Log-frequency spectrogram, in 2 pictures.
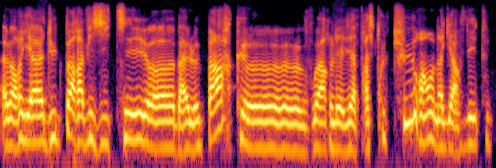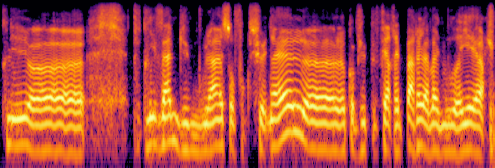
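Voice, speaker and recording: Older woman, halting and rambling. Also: low-pitched, a little mellow, no room sound, lo-fi sound. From France. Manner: halting, rambling, many fillers. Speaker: mill owner, radio guest. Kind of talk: radio interview.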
